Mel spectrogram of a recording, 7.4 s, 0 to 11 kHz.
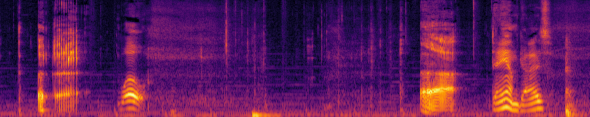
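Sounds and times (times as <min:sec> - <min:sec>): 
speech: 0:00.5 - 0:00.9, 0:01.5 - 0:02.1, 0:05.3 - 0:07.0
loud croaky burp: 0:00.5 - 0:01.1, 0:05.2 - 0:05.8.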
